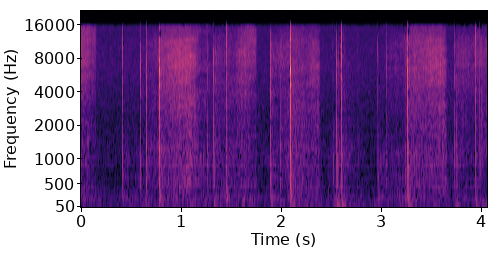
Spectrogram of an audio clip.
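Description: Long chrome nails tap and scratch around the Apple logo on a closed silver aluminum MacBook lid. About fourteen sharp, bright clicks come in an uneven rhythm, each dying almost instantly. Soft, hissy scratching fills the gaps between them.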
